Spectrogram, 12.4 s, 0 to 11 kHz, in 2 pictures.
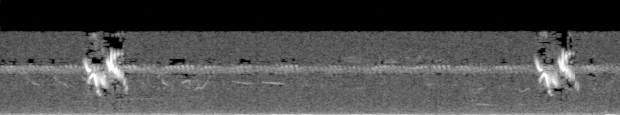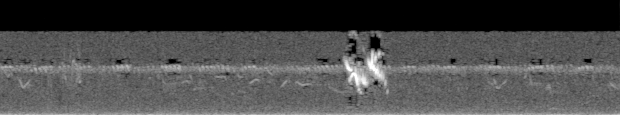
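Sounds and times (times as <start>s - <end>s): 
constant high hum: 0.0s - 12.4s
bird calling in warbled chirp bursts: 0.8s - 2.0s, 5.2s - 5.8s, 9.5s - 10.1s.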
